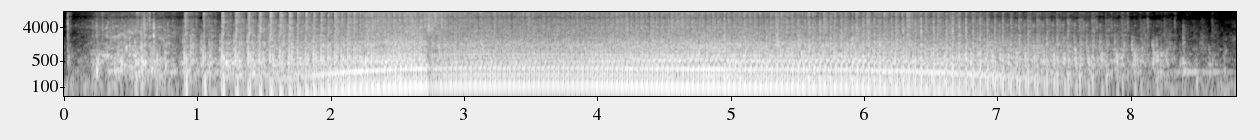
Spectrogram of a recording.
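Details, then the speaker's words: Cheap mower after budget rebuild, primed with starting fluid: rough pull-start chugs, then runs about five seconds and stalls; owner suspects carburetor problem. "problem well if finally started but it died after 5 Seconds of running which would point to a carburetor problem"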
